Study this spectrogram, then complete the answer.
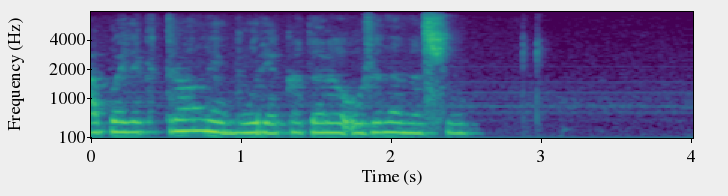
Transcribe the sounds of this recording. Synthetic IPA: ɐbɔɛlʲɛkt̪ɾɔnːɐjbuɾʲɛkat̪ɔɾɨjɐʔuʐɛnɐnasʲi

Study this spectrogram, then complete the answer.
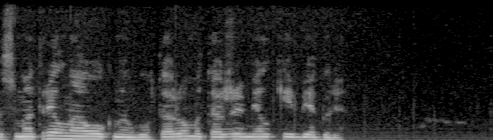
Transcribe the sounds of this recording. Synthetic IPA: pəsmɐt̪ɾʲe̞lˠnɐo̞knəvəft̪ɐɾo̞mɨt̪aʐɛmʲe̞lˠkʲɪjəbʲe̞ɡəlʲɪ

